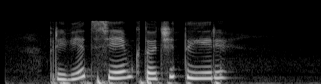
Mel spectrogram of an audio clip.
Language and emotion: Russian, positive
